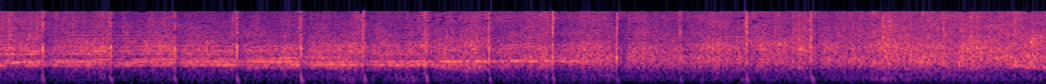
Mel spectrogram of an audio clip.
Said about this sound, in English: So here's what I need from all of our amazing people in here. If you're online, would you just give a massive round of applause? I want to introduce you to our new youth pastor,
